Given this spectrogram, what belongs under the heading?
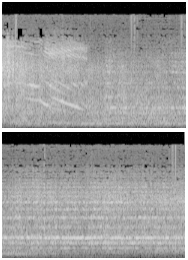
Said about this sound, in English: Oh, what a marvelous storm this is, Jason! Turn your helm and let us head for that mass of land over yonder. Perhaps we may find a sheltered bay and escape the storm.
